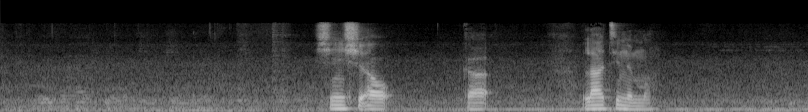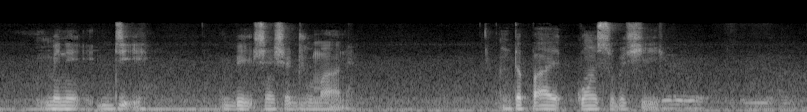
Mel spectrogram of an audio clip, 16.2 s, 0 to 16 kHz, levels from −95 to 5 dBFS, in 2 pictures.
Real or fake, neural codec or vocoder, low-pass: real; none; 7.2 kHz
